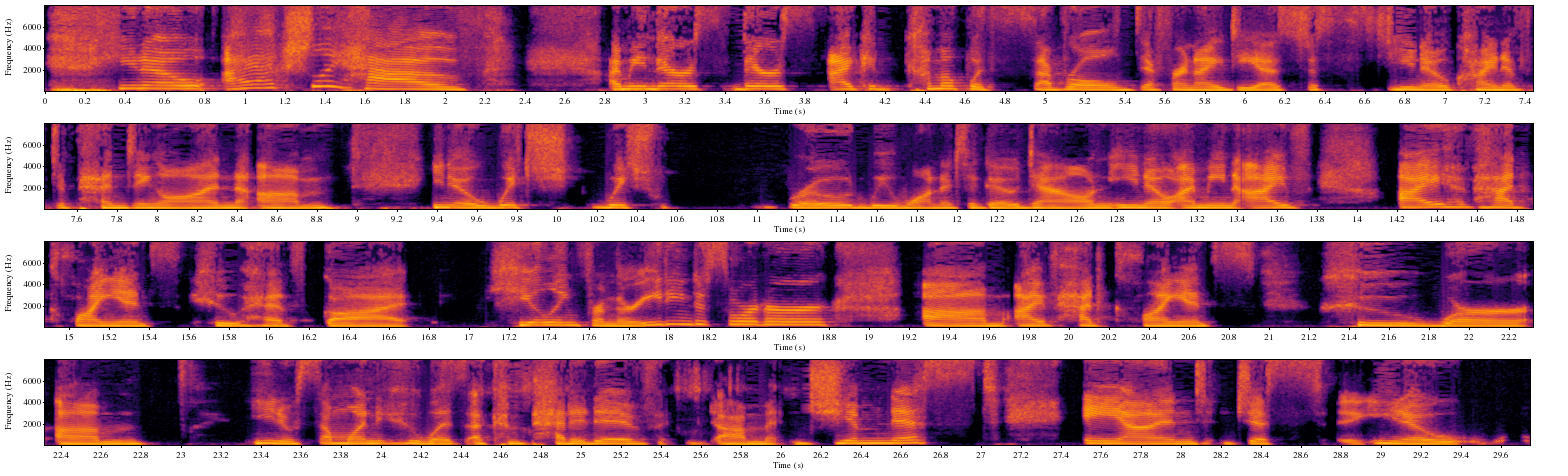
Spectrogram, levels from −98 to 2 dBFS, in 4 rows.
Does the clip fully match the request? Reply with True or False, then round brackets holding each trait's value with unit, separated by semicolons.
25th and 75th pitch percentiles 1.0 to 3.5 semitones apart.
False (3.9 semitones)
